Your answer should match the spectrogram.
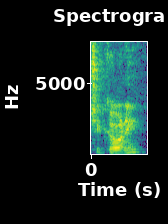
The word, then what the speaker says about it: Ciccone: in Rio is it it was it pronounced ciccone yeah like Giorgione but he wrote in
